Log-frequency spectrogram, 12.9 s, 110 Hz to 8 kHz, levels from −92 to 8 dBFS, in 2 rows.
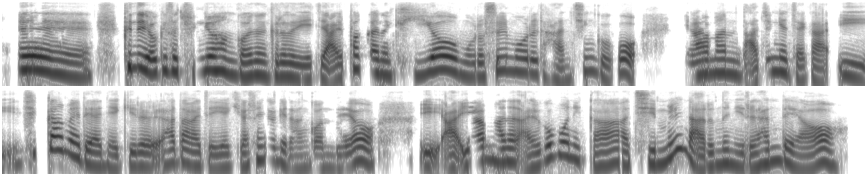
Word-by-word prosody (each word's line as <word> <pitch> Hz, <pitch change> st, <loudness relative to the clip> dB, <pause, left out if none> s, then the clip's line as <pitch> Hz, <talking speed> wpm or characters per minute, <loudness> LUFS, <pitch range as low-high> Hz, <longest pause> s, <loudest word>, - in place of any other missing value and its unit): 예. 215 Hz, -8 st, +7 dB, 0.2 s
근데 285 Hz, -2 st, +5 dB
여기서 235 Hz, +1 st, +5 dB
중요한 235 Hz, 0 st, +2 dB
거는 190 Hz, 0 st, +1 dB
그런 180 Hz, -2 st, 0 dB
이제 155 Hz, 0 st, -2 dB
알파카는 215 Hz, +3 st, 0 dB
귀여움으로 205 Hz, -2 st, +3 dB
쓸모를 230 Hz, +1 st, -1 dB
다한 160 Hz, -8 st, -8 dB
친구고 215 Hz, 0 st, -2 dB, 0.4 s
야마는 205 Hz, +2 st, 0 dB
나중에 220 Hz, +3 st, -2 dB
제가 145 Hz, -5 st, -4 dB
이 185 Hz, -1 st, -5 dB
식감에 320 Hz, -2 st, +3 dB
대한 170 Hz, -8 st, 0 dB
얘기를 160 Hz, +4 st, -3 dB
하다가 190 Hz, -1 st, -1 dB
이제 150 Hz, -3 st, -6 dB
얘기가 150 Hz, +1 st, -5 dB
생각이 215 Hz, 0 st, -5 dB
난 140 Hz, 0 st, -11 dB
건데요. 150 Hz, +8 st, -1 dB, 0.3 s
이 335 Hz, 0 st, -2 dB
아 -, -, +1 dB
이 -, -, 0 dB
야마는 205 Hz, -1 st, +1 dB
알고 165 Hz, -, -1 dB
보니까 215 Hz, -, -1 dB
짐을 195 Hz, -, 0 dB
나르는 180 Hz, +2 st, -1 dB
일을 160 Hz, 0 st, -4 dB
한대요. 190 Hz, -3 st, -1 dB
195 Hz, 395 characters per minute, -23 LUFS, 165-225 Hz, 0.4 s, 예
